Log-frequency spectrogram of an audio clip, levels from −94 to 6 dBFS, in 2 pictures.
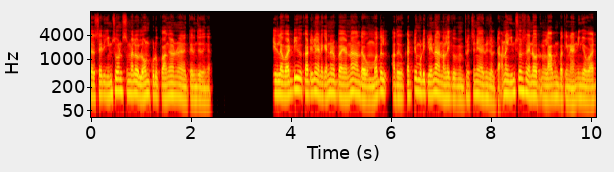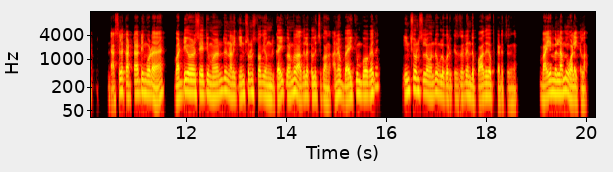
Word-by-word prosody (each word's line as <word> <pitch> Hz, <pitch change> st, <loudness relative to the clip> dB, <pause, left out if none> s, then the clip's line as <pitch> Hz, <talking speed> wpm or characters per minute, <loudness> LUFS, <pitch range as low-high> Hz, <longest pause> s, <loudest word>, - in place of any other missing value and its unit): சரி 130 Hz, 0 st, 0 dB
இன்சூரன்ஸ் 155 Hz, +3 st, -1 dB
மேல 135 Hz, 0 st, +3 dB
லோன் 130 Hz, +2 st, 0 dB
குடுப்பாங்க 120 Hz, -1 st, -1 dB
அப்டினு 125 Hz, -2 st, -1 dB
எனக்கு 105 Hz, -1 st, -5 dB
தெரிஞ்சதுங்க. 100 Hz, -3 st, -3 dB, 1.3 s
இதுல 140 Hz, -2 st, +4 dB
வட்டியு 145 Hz, +7 st, +3 dB
காட்டியும் 145 Hz, +1 st, +2 dB
எனக்கு 125 Hz, -2 st, 0 dB
என்ன 145 Hz, +2 st, 0 dB
பயம்ன்னா, 120 Hz, +4 st, +2 dB
அந்த 130 Hz, -5 st, +1 dB, 0.2 s
மொதல். 150 Hz, +5 st, +1 dB, 0.2 s
அத 120 Hz, -1 st, 0 dB, 0.2 s
கட்டி 130 Hz, +5 st, -1 dB
முடிக்கலைன்னா, 145 Hz, 0 st, +1 dB
நாளைக்கு 115 Hz, -1 st, -1 dB, 0.2 s
பிரச்சனை 135 Hz, +4 st, -3 dB
ஆயிரும்னு 120 Hz, -2 st, -2 dB
சொல்லிட்டு. 95 Hz, -4 st, -4 dB
ஆனா 145 Hz, +2 st, +2 dB
இன்சூரன்ஸ்ல 150 Hz, +1 st, 0 dB
என்ன 130 Hz, 0 st, +2 dB
ஒரு 115 Hz, -2 st, -5 dB
லாபம்ன்னு 115 Hz, +2 st, +1 dB
பார்த்தீங்கன்னா, 105 Hz, -3 st, 0 dB
நீங்க 110 Hz, -1 st, -1 dB
வட் 100 Hz, +1 st, -1 dB, 0.4 s
அசல 155 Hz, -, +1 dB
கட்டாட்டியுங்கூட 140 Hz, +1 st, +3 dB, 0.5 s
வட்டியோட 145 Hz, +5 st, +4 dB
சேர்த்து 135 Hz, 0 st, +2 dB
வந்து 150 Hz, +6 st, -1 dB
நாளைக்கு, 120 Hz, 0 st, 0 dB
இன்சூரன்ஸ் 145 Hz, +1 st, -3 dB
தொகை 130 Hz, -2 st, 0 dB
உங்க 110 Hz, -3 st, -4 dB
கைக்கு 135 Hz, +3 st, +1 dB
வரும்போது, 150 Hz, +6 st, +3 dB
அதுல 125 Hz, +1 st, -2 dB
கழிச்சுக்வாங்க. 110 Hz, -6 st, -3 dB
ஆனா 140 Hz, -, +1 dB
பைக்கும் 125 Hz, +5 st, +1 dB
போகாது. 130 Hz, +7 st, +2 dB, 0.6 s
இன்சூரன்ஸ்ல 155 Hz, -4 st, 0 dB
வந்து 135 Hz, +5 st, -1 dB
உங்களுக்கு 120 Hz, -4 st, 0 dB
ஒரு 105 Hz, -, -8 dB
கிட்டத்தட்ட 115 Hz, +3 st, -3 dB
இந்த 110 Hz, -3 st, -1 dB
பாதுகாப்பு 120 Hz, +2 st, +1 dB
கெடச்சதுங்க. 90 Hz, -1 st, -9 dB, 0.6 s
பயம் 145 Hz, +5 st, +4 dB
இல்லாம 140 Hz, +3 st, +3 dB
உழைக்கலாம். 100 Hz, -3 st, 0 dB
130 Hz, 170 wpm, -24 LUFS, 115-140 Hz, 1.3 s, இதுல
